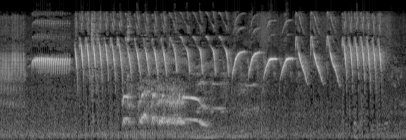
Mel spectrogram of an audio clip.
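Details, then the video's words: Canary singing loudly and continuously in a master recording made for training birds: sustained buzzy notes, rapid runs of high down-swept whistles, a lower warbled passage underneath, then fast repeated slurred notes. "Masteran Burung Kenari gacor ngebor"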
